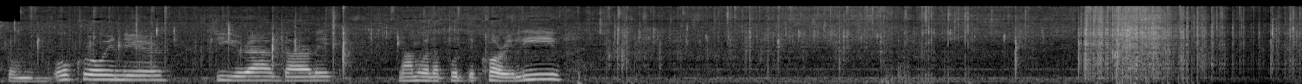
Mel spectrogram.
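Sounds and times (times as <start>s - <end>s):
oil sizzling in a frying pan: 0.0s - 13.0s
small crackles: 5.7s - 13.0s.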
